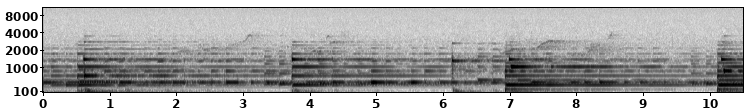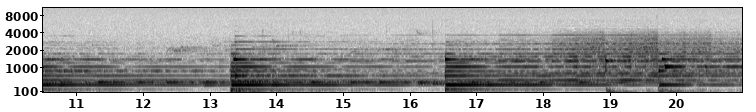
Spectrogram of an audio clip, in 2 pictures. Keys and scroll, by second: 5.8 Left, 6.9 Up, 7.2 Right, 7.9 Up, 13.6 Left.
